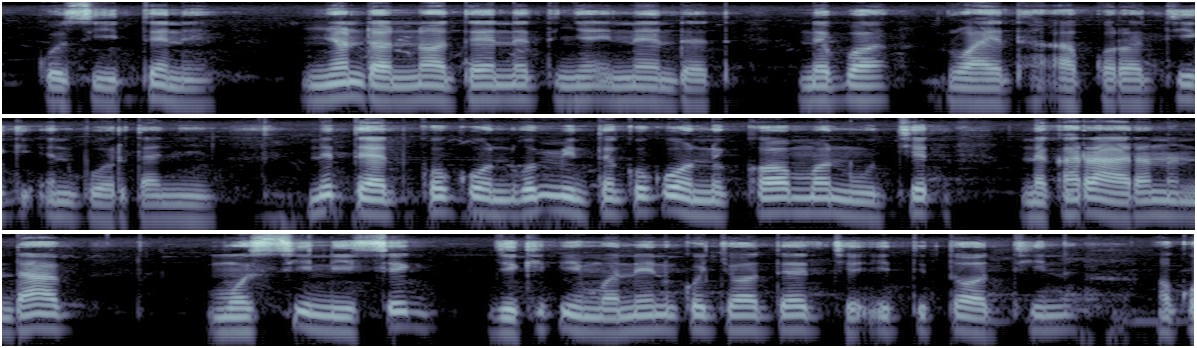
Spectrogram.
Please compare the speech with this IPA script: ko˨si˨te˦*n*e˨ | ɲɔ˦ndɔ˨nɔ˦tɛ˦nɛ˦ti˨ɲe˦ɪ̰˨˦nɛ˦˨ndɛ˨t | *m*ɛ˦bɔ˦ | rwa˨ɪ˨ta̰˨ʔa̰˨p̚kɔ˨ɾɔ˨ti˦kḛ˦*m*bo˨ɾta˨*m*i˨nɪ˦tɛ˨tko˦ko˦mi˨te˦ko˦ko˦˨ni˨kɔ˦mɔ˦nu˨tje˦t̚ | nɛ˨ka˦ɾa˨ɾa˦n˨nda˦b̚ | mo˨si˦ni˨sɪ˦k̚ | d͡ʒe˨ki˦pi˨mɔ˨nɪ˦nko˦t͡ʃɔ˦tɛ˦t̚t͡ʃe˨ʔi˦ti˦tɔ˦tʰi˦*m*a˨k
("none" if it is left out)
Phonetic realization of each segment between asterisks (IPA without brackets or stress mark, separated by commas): n, n, n, ɲ, n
